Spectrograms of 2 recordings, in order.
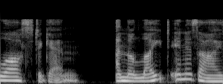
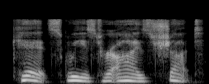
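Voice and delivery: usual speaking voice

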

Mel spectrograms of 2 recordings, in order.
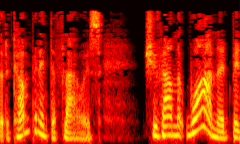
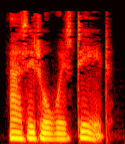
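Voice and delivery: ordinary delivery

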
